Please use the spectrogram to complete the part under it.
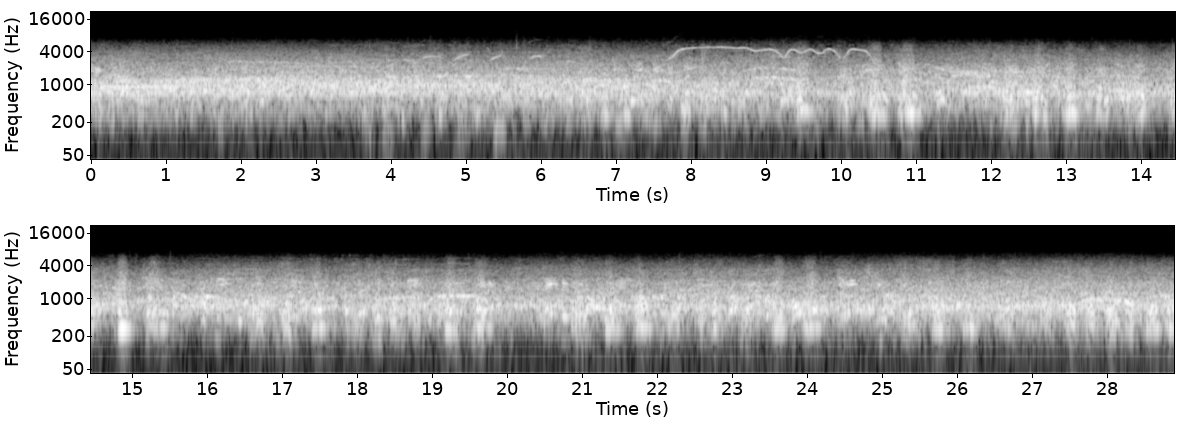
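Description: A marching band with brass and sousaphones plays in a large echoing stadium.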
